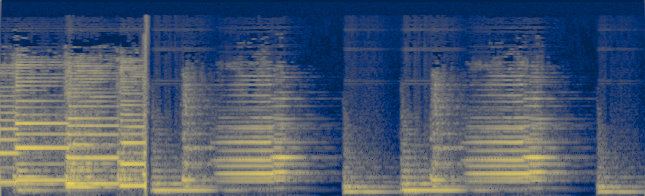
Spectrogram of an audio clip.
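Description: Background music: a melody of held, pitched notes over low bass notes, breaking off briefly about halfway through and again near the end. A sharp click comes about a second and a half in.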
